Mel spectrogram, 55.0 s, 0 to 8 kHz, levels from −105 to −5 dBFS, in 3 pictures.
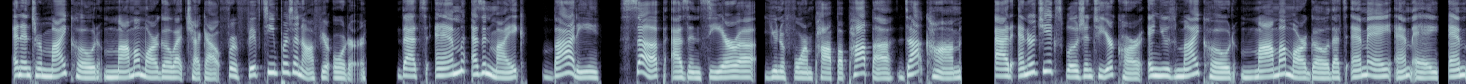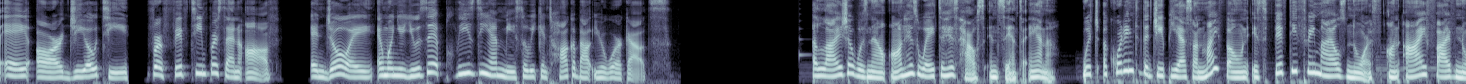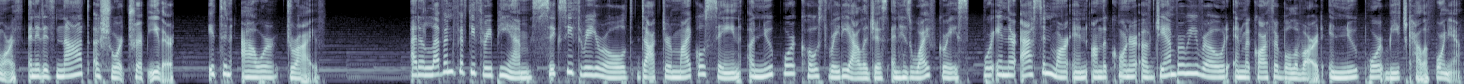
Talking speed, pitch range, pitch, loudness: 155 wpm, 155-220 Hz, 180 Hz, -22 LUFS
